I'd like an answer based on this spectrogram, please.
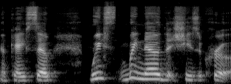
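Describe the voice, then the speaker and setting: A woman with a Southern US accent and a bright, sharp tone speaks at a fairly slow pace on a very clean recording with a silent background. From US South. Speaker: podcast host. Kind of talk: casual chat.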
